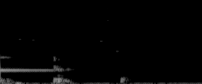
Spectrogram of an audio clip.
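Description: A piano note played softly, ringing for under a second, with dull knocks of the keys going down; one more soft key knock a little over a second in, then quiet.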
